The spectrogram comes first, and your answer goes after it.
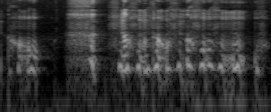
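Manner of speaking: high, slow, broken sobbing no. Acted. Green collapsed in the dust, sobbing no. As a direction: sob each no out. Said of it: "he sobs".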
